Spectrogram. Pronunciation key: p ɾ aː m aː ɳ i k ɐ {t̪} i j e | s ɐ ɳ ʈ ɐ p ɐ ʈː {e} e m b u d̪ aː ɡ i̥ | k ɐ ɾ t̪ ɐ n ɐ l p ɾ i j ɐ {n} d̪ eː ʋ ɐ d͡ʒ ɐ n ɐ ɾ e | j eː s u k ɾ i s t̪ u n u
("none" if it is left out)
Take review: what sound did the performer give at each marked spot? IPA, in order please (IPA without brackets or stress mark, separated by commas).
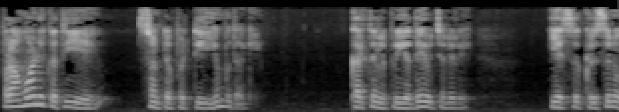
t̪, i, none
